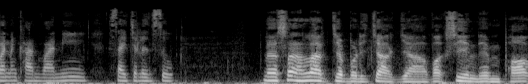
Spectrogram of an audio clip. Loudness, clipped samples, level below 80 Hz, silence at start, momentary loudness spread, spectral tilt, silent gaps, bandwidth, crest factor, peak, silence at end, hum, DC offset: -18 LUFS; under 0.1%; -36 dBFS; 0 s; 14 LU; -6 dB/octave; none; 13.5 kHz; 18 dB; 0 dBFS; 0 s; none; under 0.1%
